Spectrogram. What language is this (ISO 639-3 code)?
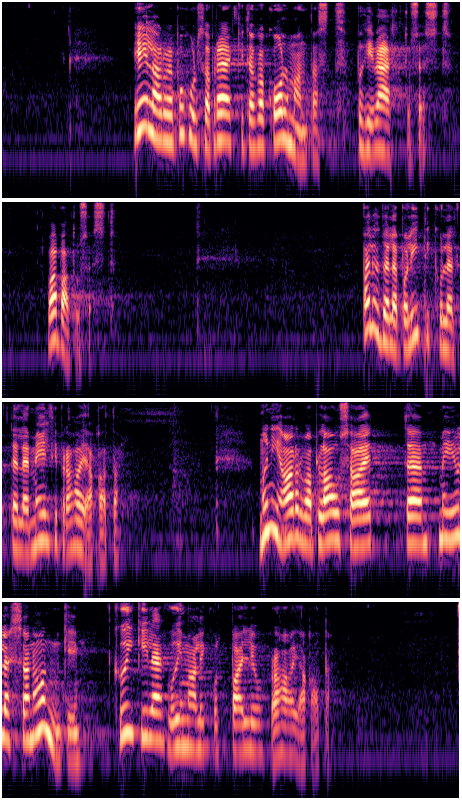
est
